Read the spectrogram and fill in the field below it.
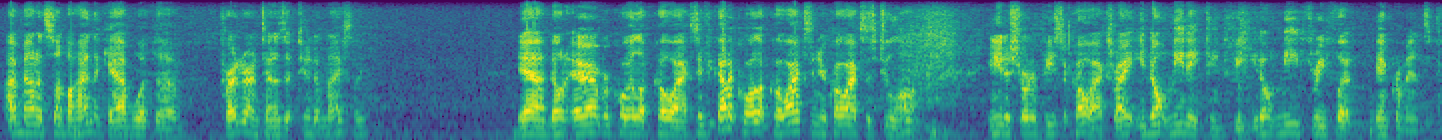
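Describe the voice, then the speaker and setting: A man with a mid-range, fairly bright voice speaks at a normal pace while hosting a laid-back livestream Q&A for a CB radio shop. He reads viewers' questions aloud and answers them directly, in a blunt, informal manner. The audio is muffled and distant, with a little background noise.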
